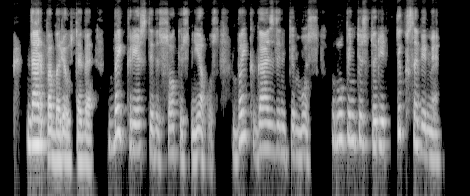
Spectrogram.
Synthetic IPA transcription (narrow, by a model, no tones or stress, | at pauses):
d̪ɐɾpɐbɐɾʲɛʊt̪ɐʋʲɛ | bɐɪkːɾʲeːsʲt̪ʲɪʋʲɪsoːkʲʊsnʲiɛkʊ̰s | bɐɪkɡɑːzʲd̪ʲɪnʲt̪ʲɪmʊs | ɾuːpʲɪnʲt̪ʲɪst̪ʊɾʲɪt̪ʲɪksɐʋʲɪmʲɪ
